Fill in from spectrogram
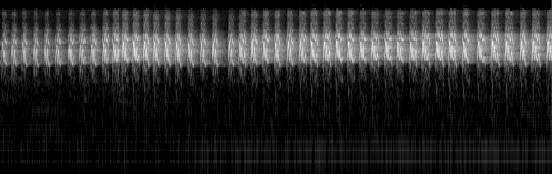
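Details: Bali dakun white-eye singing as a lure to stir quiet birds into song: a continuous high, sharp chatter of quick notes repeated about four per second, steady and intense throughout.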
